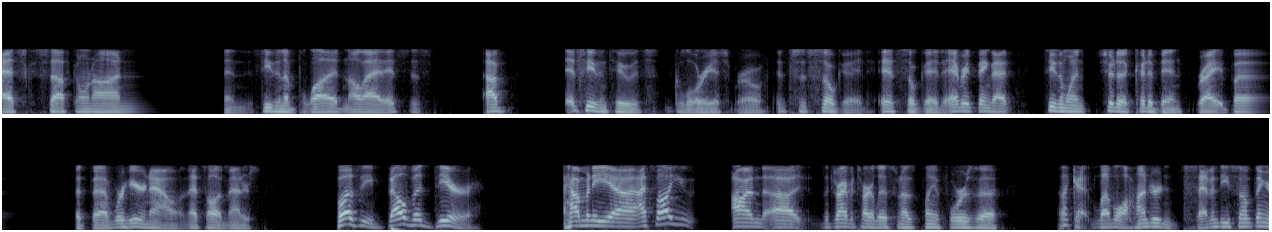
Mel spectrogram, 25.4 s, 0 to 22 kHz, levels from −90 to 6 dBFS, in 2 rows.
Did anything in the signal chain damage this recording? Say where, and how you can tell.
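Yes. At the network and jitter-buffer stage, there are two freezes. Right after "stuff going on", from 1.22 to 2.24 s, the last sound stretches into a fading buzz and then roughly 0.74 s of silence. From 12.37 to 13.44 s, just before "uh we're", about 0.7 s of it is silent. Each time, speech resumes exactly where it stopped, with nothing skipped and the delay about 1 s longer. That is a call audio freeze, likely from packets held up until the jitter buffer ran dry. A packet-loss dropout would lose material instead.

The jitter buffer speed-up also happens at that buffer stage. Speech runs hurried at unchanged pitch from 8.02 to 12.33 s at 117% speed, ending just before "uh we're". It happens again from 16.60 to 22.02 s at 111%, and from 23.58 to 24.81 s at 108%. The receiver trimmed whole pitch periods repeatedly to shed excess delay, about 0.7 s in each of the first two stretches and about a tenth of a second in the last. 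The steady pitch separates this from a resampling error, which would raise pitch along with speed. The G.711 mu-law path itself is audible as a band ending at 4 kHz, plus its usual coding noise.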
